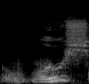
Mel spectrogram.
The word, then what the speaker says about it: Whoosh!: I've heard it whoosh, I've heard whoosh. I'm saying it whoosh, like it rhymes with bush.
